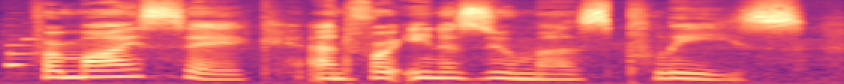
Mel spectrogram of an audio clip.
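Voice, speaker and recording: Woman playing elegant sly shrine priestess in a game, measured and a bit haughty, mid pitch, faint noise. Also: lightly acted. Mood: solemn, instructing. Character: poised, sly shrine priestess, teasing yet commanding.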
